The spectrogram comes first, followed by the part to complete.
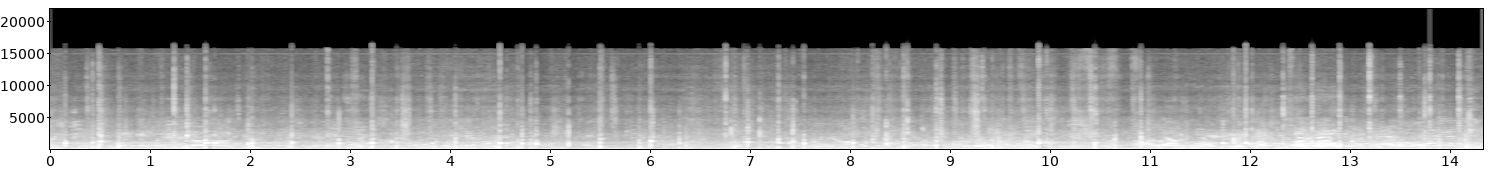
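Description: Pickleball paddles hitting the hard plastic ball, sharp pops at irregular intervals, over background chatter of spectators and a steady low hum.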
